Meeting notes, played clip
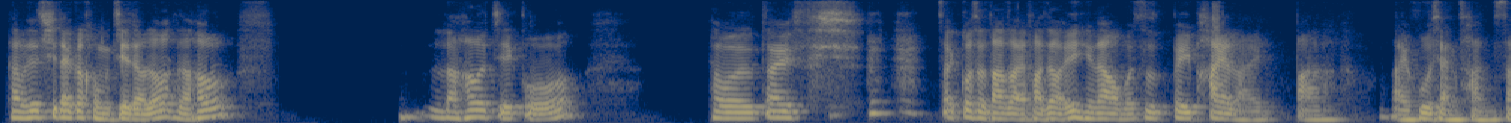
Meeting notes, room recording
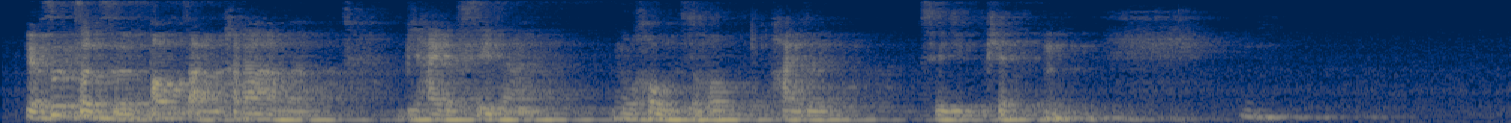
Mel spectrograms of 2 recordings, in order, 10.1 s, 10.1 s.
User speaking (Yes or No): Yes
